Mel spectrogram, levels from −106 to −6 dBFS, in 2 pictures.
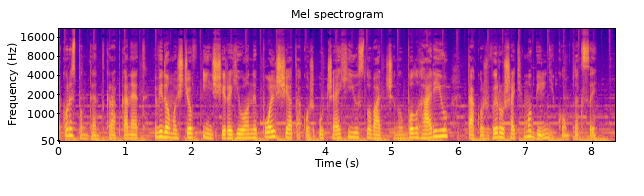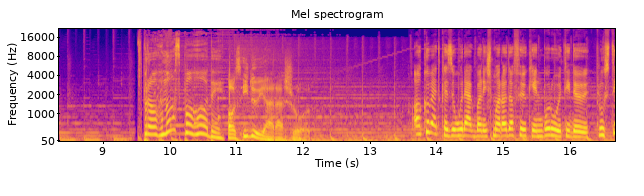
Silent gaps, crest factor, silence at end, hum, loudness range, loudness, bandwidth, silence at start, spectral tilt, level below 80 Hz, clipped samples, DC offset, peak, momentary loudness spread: none; 16 dB; 0 s; none; 6 LU; -16 LUFS; over 20 kHz; 0 s; -5 dB/octave; -32 dBFS; under 0.1%; under 0.1%; 0 dBFS; 19 LU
